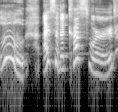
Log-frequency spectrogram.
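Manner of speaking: sheepish prim lady voice. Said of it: "smiled, looked over her husband like".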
